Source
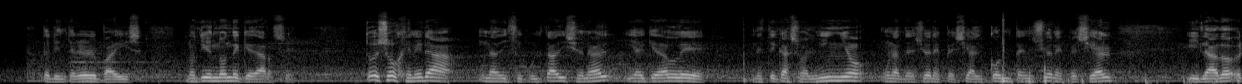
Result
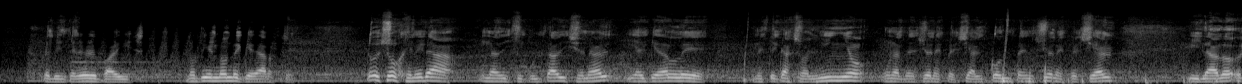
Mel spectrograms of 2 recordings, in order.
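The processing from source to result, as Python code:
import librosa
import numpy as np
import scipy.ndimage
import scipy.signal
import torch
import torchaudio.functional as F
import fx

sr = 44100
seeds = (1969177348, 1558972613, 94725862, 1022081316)

y = fx.dynamic_eq(x, sr, hz=2300.0, q=1.0, threshold_db=-49.0, ratio=4.0, max_db=-7)
y = fx.filter_lfo_lowpass(y, sr, shape='sine', hz=8.2, low_hz=870.0, high_hz=3600.0, q=0.98, at=(0.75, 2.82), fade=0.02)
y = fx.dispersion(y, sr, late='highs', ms=47.0, hz=2400.0)
y = F.gain(torch.from_numpy(y), 5.5).numpy()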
